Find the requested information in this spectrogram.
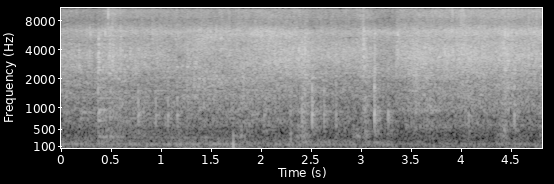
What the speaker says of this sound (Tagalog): lumabas na yung mantika ng karne antayin nating mag brown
